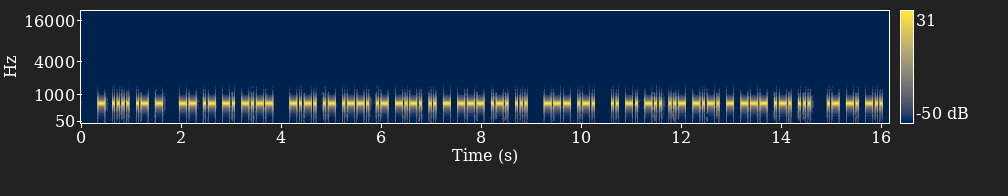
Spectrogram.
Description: Morse code, heard as a keyed tone, about 25 wpm, 600 Hz. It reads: THAT MANY CAPACITORS OR INDUCTORS AND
